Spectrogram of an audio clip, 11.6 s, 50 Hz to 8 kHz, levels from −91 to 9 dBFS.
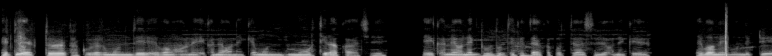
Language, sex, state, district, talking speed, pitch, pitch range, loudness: Bengali, male, West Bengal, North 24 Parganas, 125 wpm, 130 Hz, 125-140 Hz, -23 LUFS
